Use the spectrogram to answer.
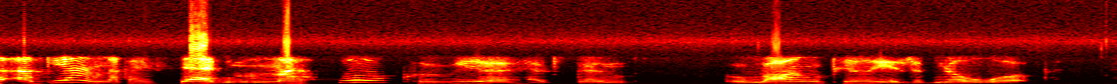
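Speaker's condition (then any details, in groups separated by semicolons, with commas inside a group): Cerebral palsy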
